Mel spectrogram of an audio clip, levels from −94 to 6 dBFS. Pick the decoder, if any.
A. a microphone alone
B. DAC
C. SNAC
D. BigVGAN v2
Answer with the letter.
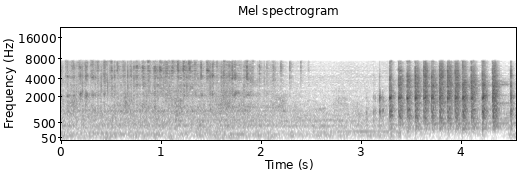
B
